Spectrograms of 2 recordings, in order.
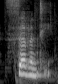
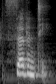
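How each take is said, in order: The two takes are said the same way.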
